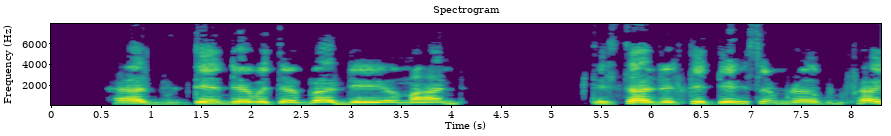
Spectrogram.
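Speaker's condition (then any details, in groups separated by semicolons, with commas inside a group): Traumatic brain injury; caused by accident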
